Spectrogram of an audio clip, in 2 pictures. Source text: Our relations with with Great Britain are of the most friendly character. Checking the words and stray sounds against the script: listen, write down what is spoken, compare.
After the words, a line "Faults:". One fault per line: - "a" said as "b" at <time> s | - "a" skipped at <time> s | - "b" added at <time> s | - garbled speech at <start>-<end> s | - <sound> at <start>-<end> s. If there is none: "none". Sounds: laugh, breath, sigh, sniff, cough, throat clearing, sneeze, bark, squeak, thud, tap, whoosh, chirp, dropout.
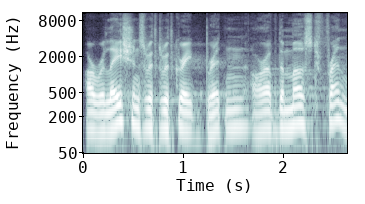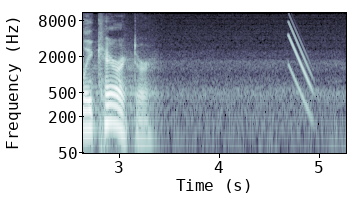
Our relations with with Great Britain are of the most friendly character.
Faults:
- chirp at 4.7-5.0 s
